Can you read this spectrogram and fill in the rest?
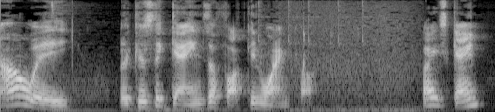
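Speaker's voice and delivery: ordinary talk, nothing marked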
